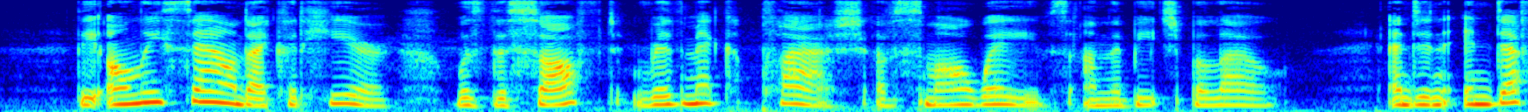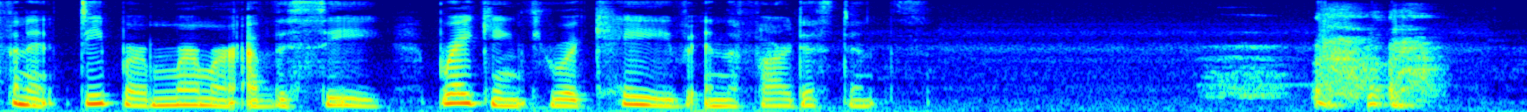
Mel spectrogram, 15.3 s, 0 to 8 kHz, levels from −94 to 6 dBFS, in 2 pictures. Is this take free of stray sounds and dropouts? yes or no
no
